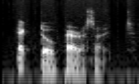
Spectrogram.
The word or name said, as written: ectoparasite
